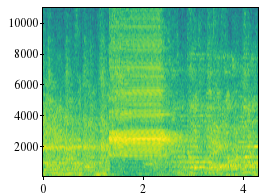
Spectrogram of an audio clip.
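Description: Music playing in a gymnasium, cut across about a second in by a loud scoreboard buzzer that sounds steadily for just over a second, then stops.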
